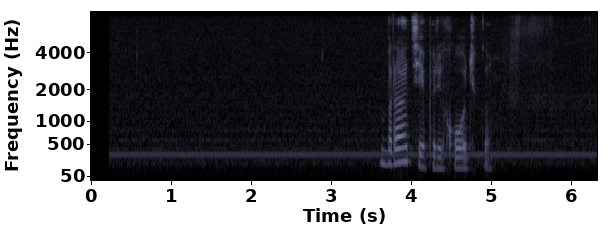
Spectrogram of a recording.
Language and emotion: Russian, sad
